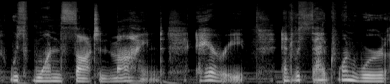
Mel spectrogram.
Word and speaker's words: Eri: how i pronounce it just because it looks like eerie but it's actually airy it's strange but i'll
